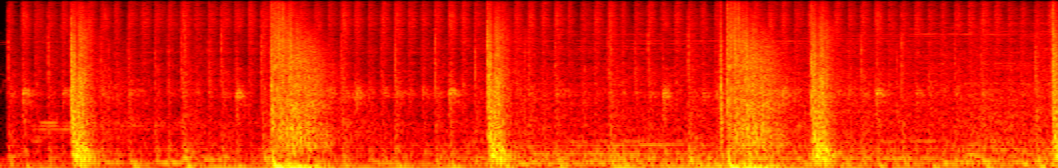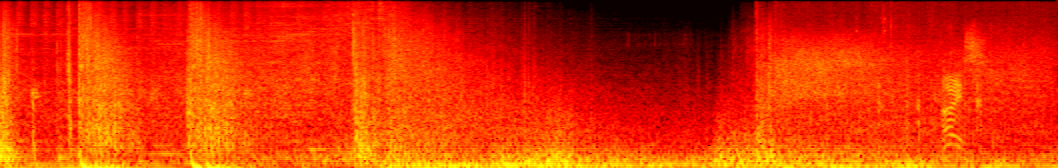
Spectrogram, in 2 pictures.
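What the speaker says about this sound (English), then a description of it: "so the pistol with the longest range will detonate the target first" Pistol shots fired at tannerite-packed explosive targets, a Luger and a Tokarev compared: a string of sharp, loud reports spaced a second or two apart, then a heavy rolling detonation rumbling on for several seconds.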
